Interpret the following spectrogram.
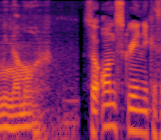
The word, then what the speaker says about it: Namor: It's originally pronounced Namor, but in this teaser clip we've been given, he even says his own name is Namor.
